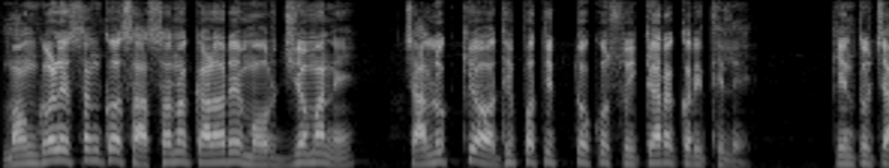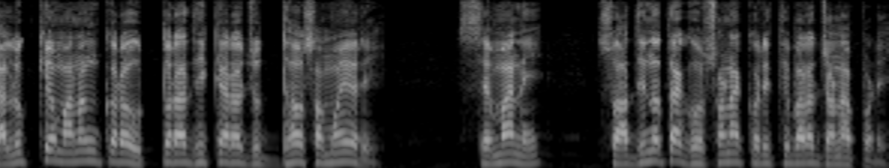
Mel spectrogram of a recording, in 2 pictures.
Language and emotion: Odia, neutral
